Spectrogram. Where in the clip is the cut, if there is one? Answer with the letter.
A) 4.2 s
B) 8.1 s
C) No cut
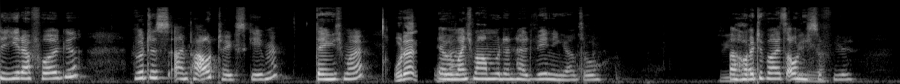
A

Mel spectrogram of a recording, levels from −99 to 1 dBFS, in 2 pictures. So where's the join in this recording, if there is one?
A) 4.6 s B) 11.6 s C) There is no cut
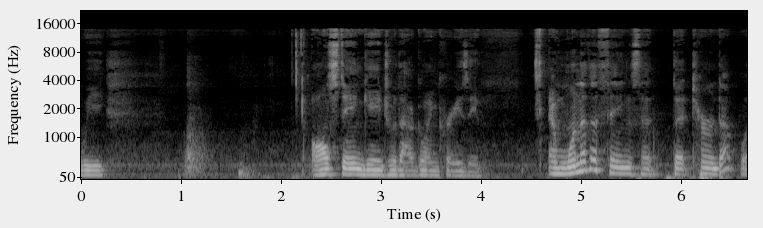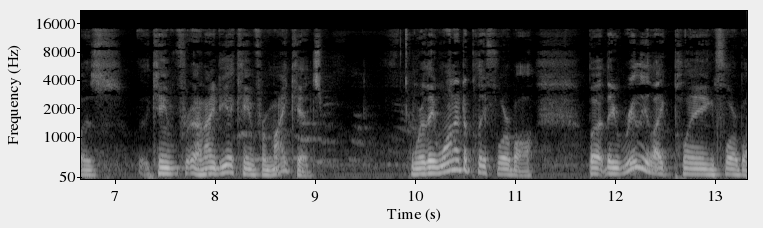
C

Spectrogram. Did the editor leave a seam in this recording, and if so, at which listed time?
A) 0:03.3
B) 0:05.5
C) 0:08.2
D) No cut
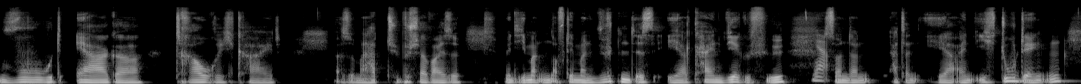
A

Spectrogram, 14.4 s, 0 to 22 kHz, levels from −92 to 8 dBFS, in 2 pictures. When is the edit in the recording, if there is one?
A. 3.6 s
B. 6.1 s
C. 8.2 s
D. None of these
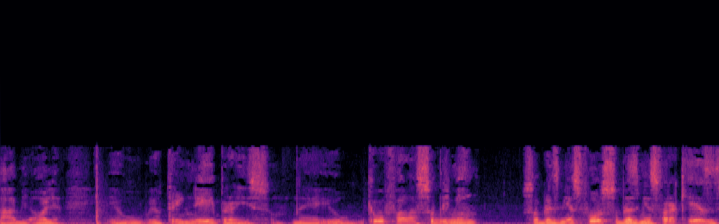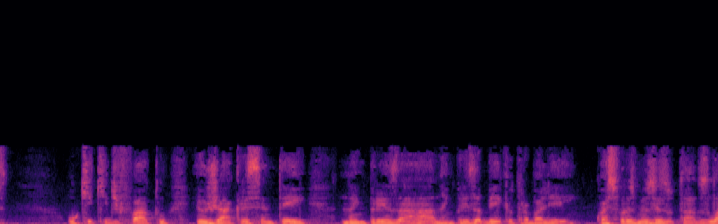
A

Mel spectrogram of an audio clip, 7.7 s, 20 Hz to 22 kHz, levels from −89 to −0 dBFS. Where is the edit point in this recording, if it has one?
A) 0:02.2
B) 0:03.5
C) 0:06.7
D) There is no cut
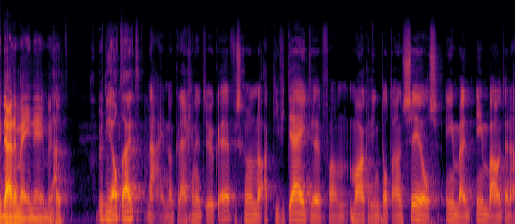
A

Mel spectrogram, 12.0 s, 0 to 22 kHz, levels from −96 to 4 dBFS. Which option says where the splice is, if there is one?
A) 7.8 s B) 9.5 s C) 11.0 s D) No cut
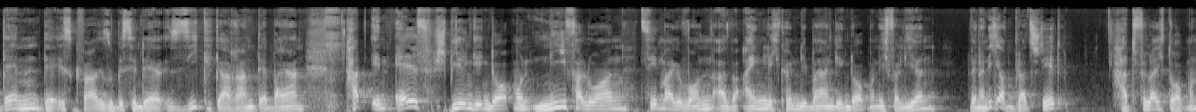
A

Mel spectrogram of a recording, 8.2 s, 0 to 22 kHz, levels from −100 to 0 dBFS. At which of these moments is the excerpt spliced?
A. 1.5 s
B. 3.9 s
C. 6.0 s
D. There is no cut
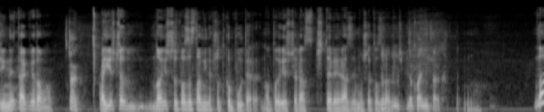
D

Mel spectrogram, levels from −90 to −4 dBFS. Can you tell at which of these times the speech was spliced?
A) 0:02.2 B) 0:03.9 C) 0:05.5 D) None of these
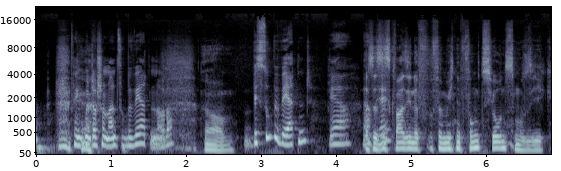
B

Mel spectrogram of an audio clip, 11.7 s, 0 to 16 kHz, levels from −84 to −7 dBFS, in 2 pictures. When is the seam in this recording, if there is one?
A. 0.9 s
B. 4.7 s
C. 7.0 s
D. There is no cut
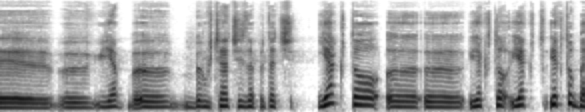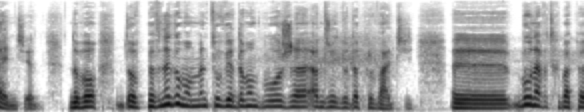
C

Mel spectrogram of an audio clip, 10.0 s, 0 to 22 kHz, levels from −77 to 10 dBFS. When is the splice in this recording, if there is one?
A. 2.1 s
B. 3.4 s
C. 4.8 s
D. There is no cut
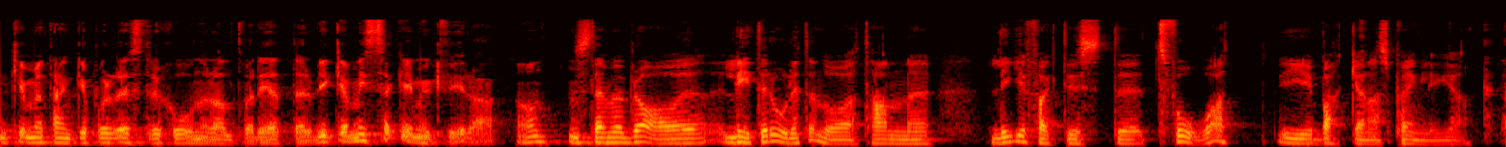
B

